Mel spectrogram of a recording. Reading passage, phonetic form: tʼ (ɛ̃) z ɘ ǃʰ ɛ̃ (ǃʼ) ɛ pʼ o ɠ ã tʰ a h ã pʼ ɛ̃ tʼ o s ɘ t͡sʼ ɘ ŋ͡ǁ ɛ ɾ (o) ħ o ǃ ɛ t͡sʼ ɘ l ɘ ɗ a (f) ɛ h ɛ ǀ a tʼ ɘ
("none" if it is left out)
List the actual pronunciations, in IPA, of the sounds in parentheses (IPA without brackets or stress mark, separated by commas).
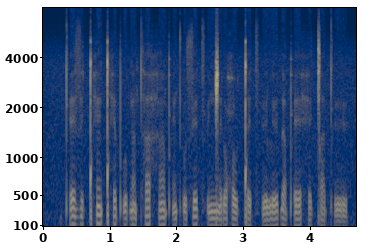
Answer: ɛ, ǃʰ, o, pʼ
